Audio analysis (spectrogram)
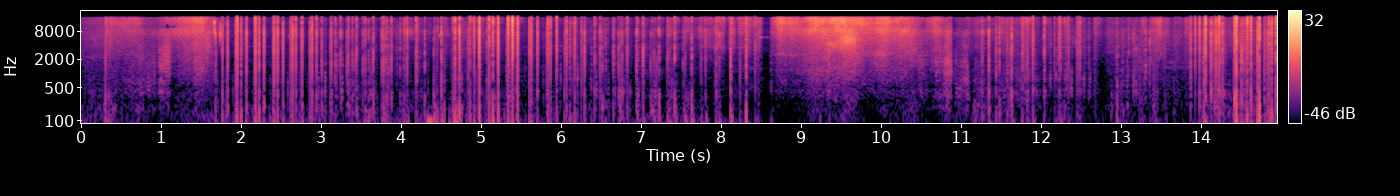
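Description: Fast tapping on a leather pillow produces a dense run of short, dull, low thuds with little high-frequency content. The tapping eases into a quieter, softer stretch around the middle before picking up again toward the end.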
